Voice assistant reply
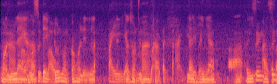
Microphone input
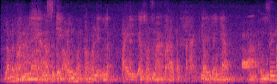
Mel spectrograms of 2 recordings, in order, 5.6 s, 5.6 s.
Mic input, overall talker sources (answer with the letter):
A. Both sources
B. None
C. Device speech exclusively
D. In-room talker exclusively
C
